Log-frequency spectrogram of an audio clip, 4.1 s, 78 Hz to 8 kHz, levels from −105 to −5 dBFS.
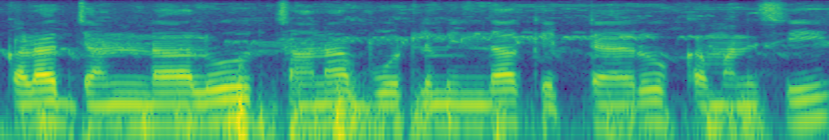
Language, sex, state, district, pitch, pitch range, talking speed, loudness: Telugu, male, Andhra Pradesh, Sri Satya Sai, 125 Hz, 125-135 Hz, 115 wpm, -19 LUFS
